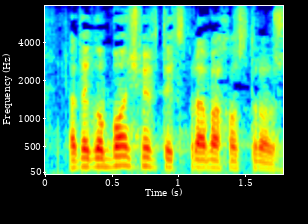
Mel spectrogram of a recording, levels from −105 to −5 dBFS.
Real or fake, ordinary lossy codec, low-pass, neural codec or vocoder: real; none; none; none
